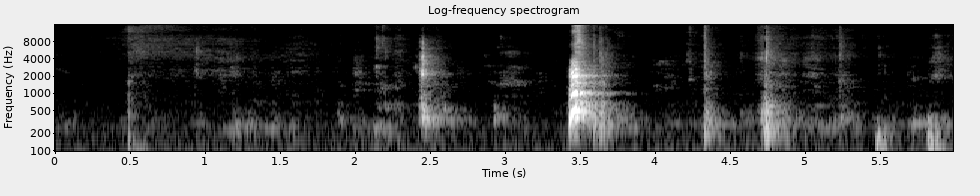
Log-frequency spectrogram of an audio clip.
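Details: Pomeranian puppies about eight weeks old learning to bark, with a few isolated high, sharp yaps, one louder than the rest, and soft faint sounds between them indoors.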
